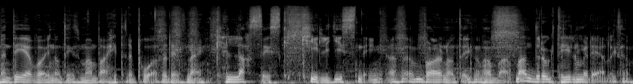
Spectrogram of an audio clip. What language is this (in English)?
Swedish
